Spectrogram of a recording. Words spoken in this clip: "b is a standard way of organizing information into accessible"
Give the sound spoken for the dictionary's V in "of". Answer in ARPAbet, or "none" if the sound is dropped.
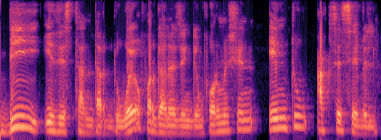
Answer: F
